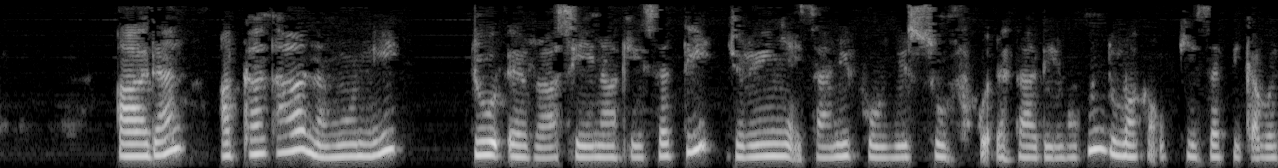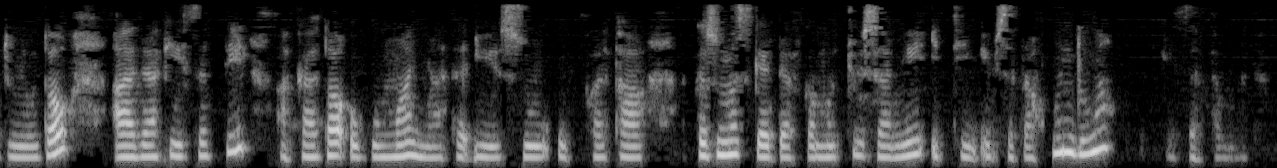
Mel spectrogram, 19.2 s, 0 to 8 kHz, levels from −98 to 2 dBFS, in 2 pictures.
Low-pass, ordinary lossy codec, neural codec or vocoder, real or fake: 7.2 kHz; MP3, 32 kbps; vocoder, 22.05 kHz, 80 mel bands, HiFi-GAN; fake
